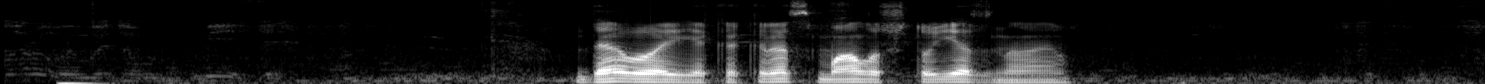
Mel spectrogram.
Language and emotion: Russian, neutral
